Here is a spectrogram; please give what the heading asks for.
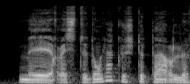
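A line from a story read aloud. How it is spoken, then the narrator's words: Coaxing voice. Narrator (French): fit Rocambole d'une voix câline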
